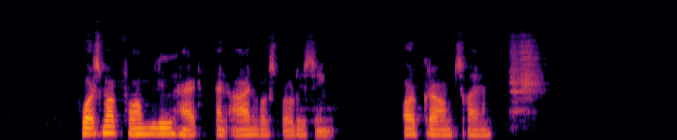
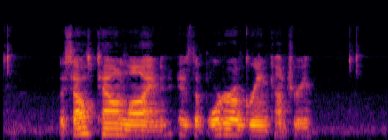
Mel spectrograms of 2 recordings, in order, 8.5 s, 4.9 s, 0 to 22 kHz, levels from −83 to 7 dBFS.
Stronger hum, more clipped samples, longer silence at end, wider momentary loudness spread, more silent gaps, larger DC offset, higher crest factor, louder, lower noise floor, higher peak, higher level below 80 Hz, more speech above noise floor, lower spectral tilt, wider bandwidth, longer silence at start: neither; neither; first, 1.75 s vs 1 s; about the same, 13 LU vs 15 LU; neither; neither; first, 22 dB vs 16 dB; second, -22 LUFS vs -17 LUFS; first, -86 dBFS vs -54 dBFS; about the same, -2 dBFS vs -2 dBFS; about the same, -68 dBFS vs -66 dBFS; first, 65 dB vs 37 dB; first, -7 dB/octave vs -5.5 dB/octave; second, 9 kHz vs 11 kHz; first, 1 s vs 0.1 s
